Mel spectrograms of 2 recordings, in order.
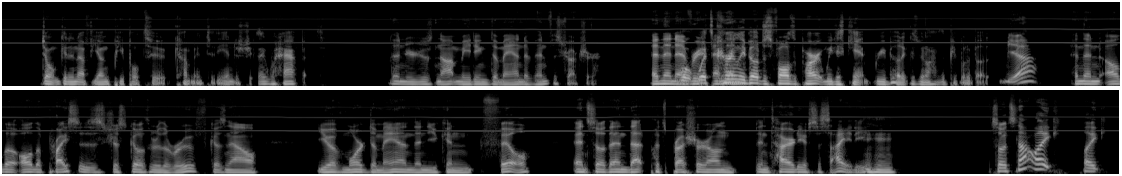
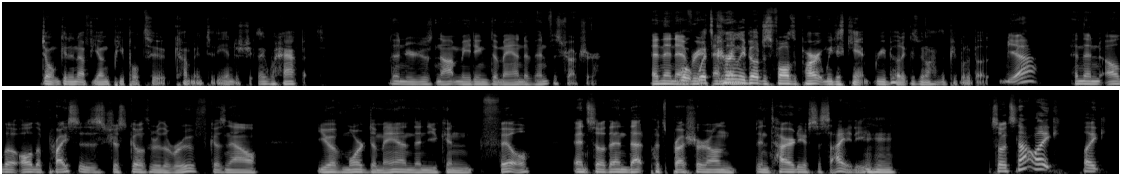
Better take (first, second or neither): second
